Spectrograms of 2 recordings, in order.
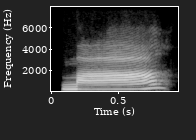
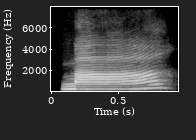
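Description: No difference in how they are said.

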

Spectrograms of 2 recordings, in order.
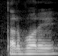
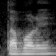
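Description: Both takes have the same delivery.

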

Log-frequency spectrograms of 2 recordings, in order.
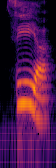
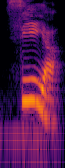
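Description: The two takes are said the same way.

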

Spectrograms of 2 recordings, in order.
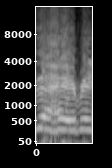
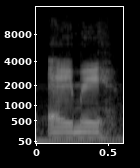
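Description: First: The name is said loudly, with showy energy. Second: The name is said plainly, with little energy. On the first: The speaker calls it right. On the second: The speaker calls it wrong.

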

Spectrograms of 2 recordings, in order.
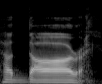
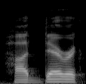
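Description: First: The stressed vowel is a lengthened a. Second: The stressed vowel is a short e. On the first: The word stands at a strong pause in the verse. "to a long kametz" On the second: The word is in its ordinary form. "from a short sigol"

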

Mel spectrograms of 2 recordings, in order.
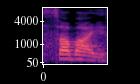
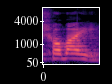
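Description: First: The first sound is a clear 's' sound. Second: The first sound is a 'sh' sound. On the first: This is the Sanskrit way of saying it. "সংস্কৃতে কীভাবে বলবো?" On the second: This is the everyday Bengali way of saying it. "আমরা বলি না যে সবাই"

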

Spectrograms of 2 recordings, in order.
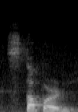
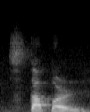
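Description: Both takes have the same delivery.

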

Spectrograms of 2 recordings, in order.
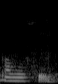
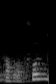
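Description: First: The second vowel is a rounded front 'ü' sound. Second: The second vowel sounds like the 'u' in full. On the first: The speaker calls it right. "sondern Powerfüll. ... Hätte ja mit Ü geschrieben" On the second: The speaker calls it wrong. "nicht Powerfüll"

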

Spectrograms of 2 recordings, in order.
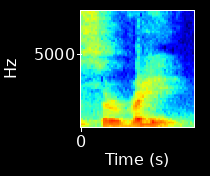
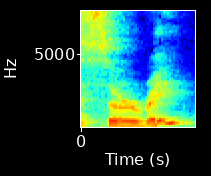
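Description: First: The stress is on the second syllable. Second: The stress is on the first syllable. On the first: It is a verb. "Дієслова, наголос на другий склад" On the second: It is a noun. "Іменник, наголос на перший склад"

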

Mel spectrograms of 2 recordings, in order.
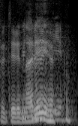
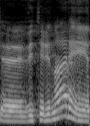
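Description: First: The stress is on the last syllable. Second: The stress is on the third syllable. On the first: This is how people in the profession say it. "сами ветеринары говорят ветеринарии" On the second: This is the standard form. "по нормам надо говорить ветеринарии"

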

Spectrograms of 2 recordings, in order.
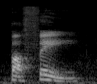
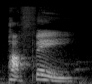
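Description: The two takes are said the same way.

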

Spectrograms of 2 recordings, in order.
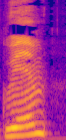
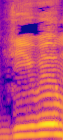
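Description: First: It is said as one word, grim. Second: The letter G is said separately before rim. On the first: "or pronounced as Grim" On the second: "which is G-Rim"

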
